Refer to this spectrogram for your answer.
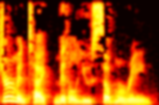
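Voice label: "German Type Mittel U submarine", English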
